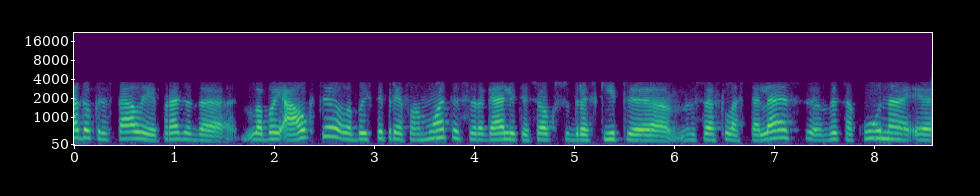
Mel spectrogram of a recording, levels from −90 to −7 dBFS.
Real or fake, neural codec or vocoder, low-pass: fake; vocoder, 44.1 kHz, 128 mel bands every 512 samples, BigVGAN v2; 3.6 kHz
